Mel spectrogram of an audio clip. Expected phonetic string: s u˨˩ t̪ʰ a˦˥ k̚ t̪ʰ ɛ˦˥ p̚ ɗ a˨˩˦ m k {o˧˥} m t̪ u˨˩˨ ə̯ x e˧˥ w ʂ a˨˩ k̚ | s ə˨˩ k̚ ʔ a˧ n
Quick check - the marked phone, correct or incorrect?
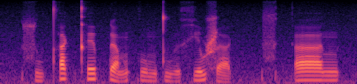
incorrect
